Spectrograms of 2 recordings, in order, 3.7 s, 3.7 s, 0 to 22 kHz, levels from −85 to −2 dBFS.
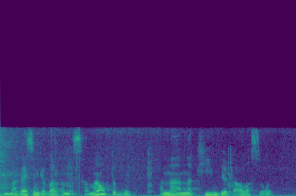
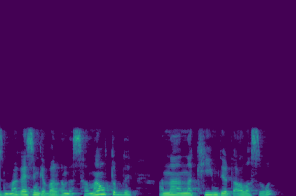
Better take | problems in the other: second | background sound (Hiss + Clock); 14 dB below the speech

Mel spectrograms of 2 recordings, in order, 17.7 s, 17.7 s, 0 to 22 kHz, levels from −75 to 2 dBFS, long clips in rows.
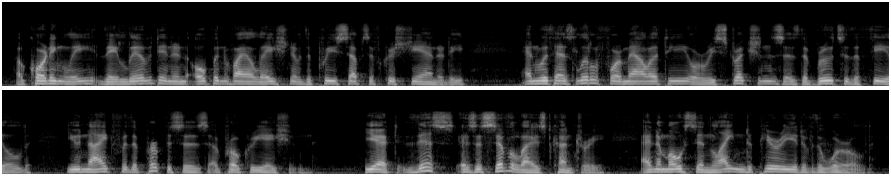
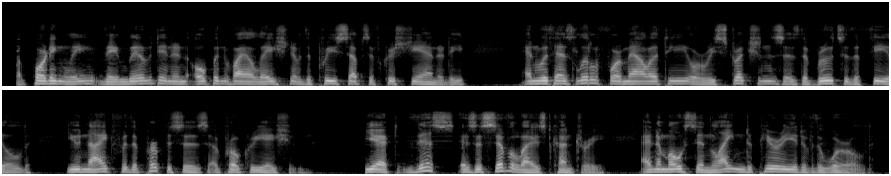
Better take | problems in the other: first | noise reduction (neural mask model DeepFilterNet 3)

